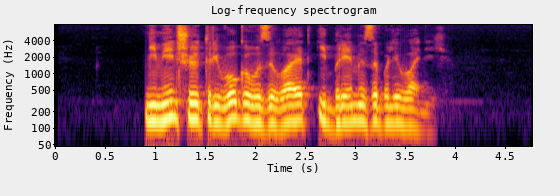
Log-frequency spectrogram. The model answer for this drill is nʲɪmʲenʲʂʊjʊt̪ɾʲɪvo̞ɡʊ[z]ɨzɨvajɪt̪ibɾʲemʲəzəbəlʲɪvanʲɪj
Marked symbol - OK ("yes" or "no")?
no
